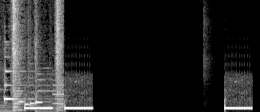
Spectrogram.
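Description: A call placed from a yellow phone: a brief burst of dialing tones gives way to an outgoing call's ringback tone, two short steady beeps, a long silent pause, then the ringing starts again. It's loud and clear, with no voices.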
